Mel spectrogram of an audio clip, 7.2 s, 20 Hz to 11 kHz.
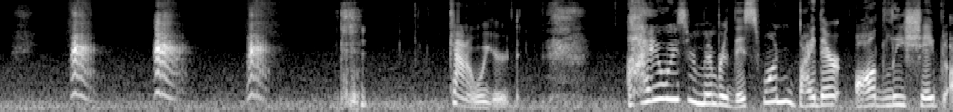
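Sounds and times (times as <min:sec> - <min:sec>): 
Barrow's Goldeneye call from a bird-call keychain: 0:00.0 - 0:02.2
speech: 0:03.5 - 0:07.1.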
